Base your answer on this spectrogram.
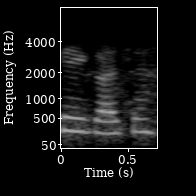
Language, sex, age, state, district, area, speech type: Bengali, female, 30-45, West Bengal, Kolkata, urban, conversation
